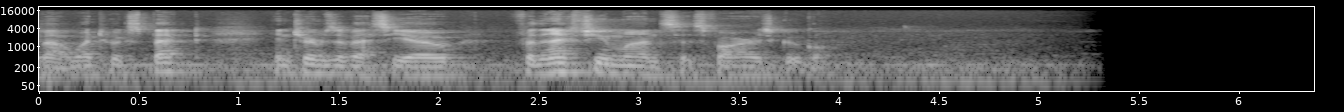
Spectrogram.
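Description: A man speaks calmly and with animation close to a microphone.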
